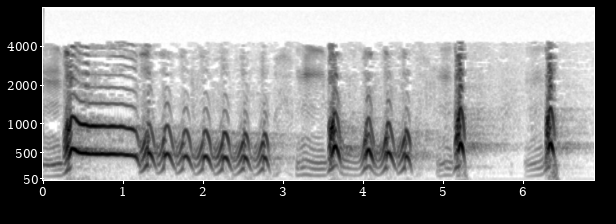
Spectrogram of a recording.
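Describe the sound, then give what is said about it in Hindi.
A person's voice imitates a big dog, starting with a long drawn-out tone, then quick wavering yelps in two bursts, ending with two short, sharp barks, fairly loud. “इससे देखे बड़ा कुत्ता।”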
